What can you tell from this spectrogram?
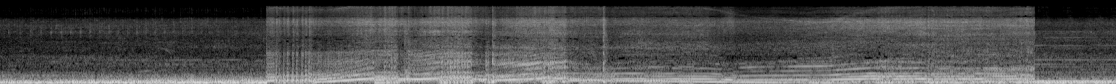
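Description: Drag racing cars launching and accelerating down the strip, the engine pitch climbing and dropping back at each gear change, then sliding down as they run out the far end. A steady low rumble comes before the launch and returns near the end.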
